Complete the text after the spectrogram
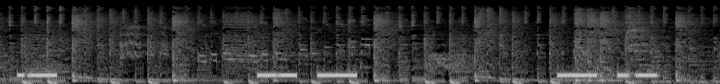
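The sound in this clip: A telephone rings unanswered: repeated double electronic ring tones, steady and mid-pitched, sound over a loud rhythmic music bed with a thumping beat.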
